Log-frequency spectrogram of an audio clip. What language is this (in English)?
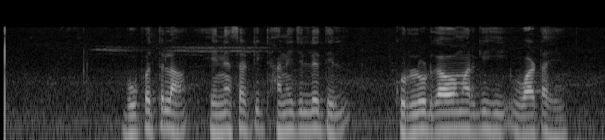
Marathi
